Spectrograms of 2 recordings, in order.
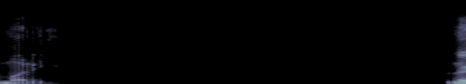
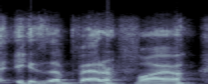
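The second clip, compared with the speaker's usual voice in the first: higher, amused through giggles; laughing; 6 semitones higher, 4 dB louder, faster than usual. Real, not acted. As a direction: blurt it out between laughs. Laughing at own absurd story.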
